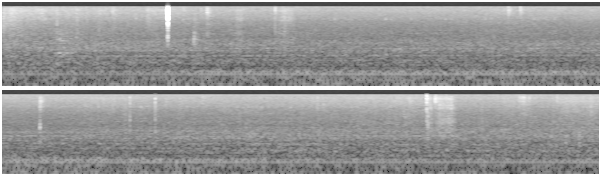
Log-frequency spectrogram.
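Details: Quiet indoor room hum with a few faint ticks and clicks, and no animal vocalisation heard.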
